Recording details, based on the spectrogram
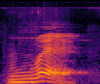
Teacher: तो व में होठ भी काम करते हैं और दांत भी काम करते हैं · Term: दंतोर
